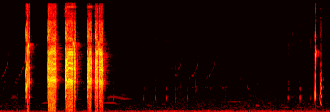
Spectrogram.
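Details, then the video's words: A Sindhi black francolin (kala tetar) gives a loud rasping phrase: one clipped note, two drawn-out grating notes and a rapid double note. Near silence follows, with a faint brief note near the end. "Sindhi Kala Tetar Awaz"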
